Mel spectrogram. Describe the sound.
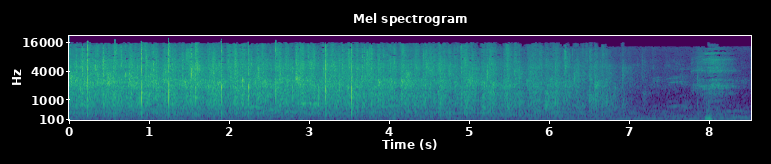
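An audience claps to welcome a graduating student back to talk about his time in Israel. The steady, dense applause holds over a low hum, then fades away, leaving a quieter tail with a single soft bump.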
